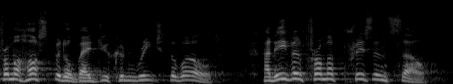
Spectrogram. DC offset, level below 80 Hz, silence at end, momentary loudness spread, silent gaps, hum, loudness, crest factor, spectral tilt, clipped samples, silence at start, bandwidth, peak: under 0.1%; -76 dBFS; 0.25 s; 7 LU; none; none; -36 LUFS; 16 dB; -6 dB/octave; under 0.1%; 0 s; 16 kHz; -20 dBFS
